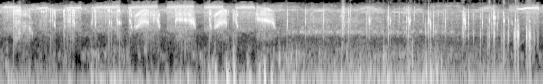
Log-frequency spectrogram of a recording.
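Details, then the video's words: Lure call of swiftlets: bursts of sharp, bright chirps in quick irregular groups, about two a second, turning into faster scattered twitters with a faint steady high note. "SUARA PANGGIL"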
